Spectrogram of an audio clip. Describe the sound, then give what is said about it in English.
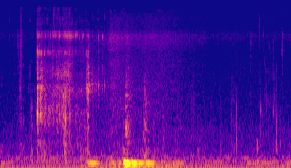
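Someone drinking water: soft wet sips and mouth clicks, with one slightly louder gulp partway through, then quiet trickling swallows. Faint overall, with no talking. “Sorry, I don't want to, like, get me drinking water in the mic.”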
